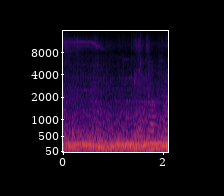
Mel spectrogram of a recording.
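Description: Engine and road noise heard from inside a moving vehicle's cabin: a loud, steady low hum over a rumble.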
